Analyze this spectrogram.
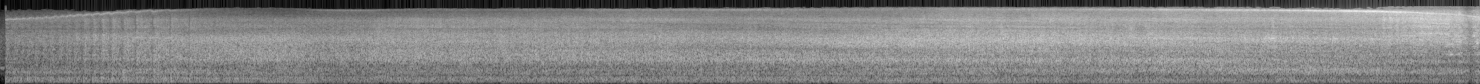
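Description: Big-rig diesel engine run at full throttle under heavy load, dragging a weight-transfer pulling sled: a loud, steady drone with no let-up.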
